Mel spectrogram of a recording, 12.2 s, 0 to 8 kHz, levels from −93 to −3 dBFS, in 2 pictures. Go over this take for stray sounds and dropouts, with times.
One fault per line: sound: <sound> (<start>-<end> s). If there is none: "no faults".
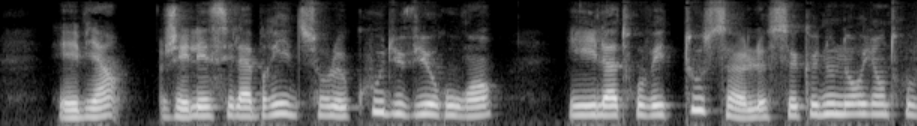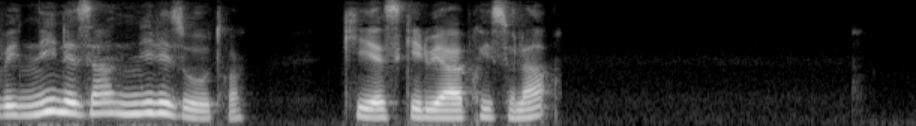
no faults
